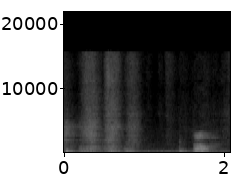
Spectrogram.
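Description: Several short rustling, rubbing noises from a person moving close by, about three in the first second, followed near the end by a man's brief "oh".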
